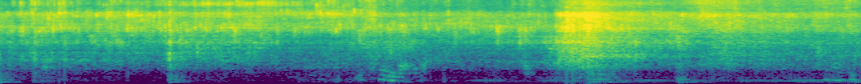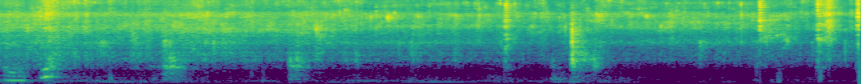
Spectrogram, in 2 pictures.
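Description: Fish fries in a pan of oil, a steady close sizzle and crackle running throughout with a brief louder hiss as the fish is flipped with two large spoons, plus scattered scraping clinks.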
